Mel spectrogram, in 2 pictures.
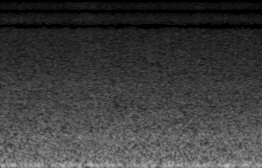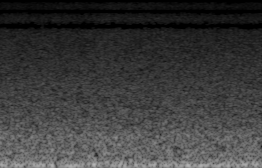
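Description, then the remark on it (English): A steady, dense roar of a raging waterfall and rushing river water, with a constant hiss filling the whole clip and no letup or talking. “The falls were really raging.”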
